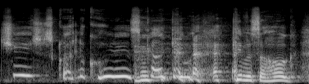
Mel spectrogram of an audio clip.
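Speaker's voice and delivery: very high, excited exclamation breaking into laughter; delighted greeting. Retold or imitated. Guest greeting a chef he suddenly recognises, retold delighted excitement. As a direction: hail a friend with laughing, high-pitched delight.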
